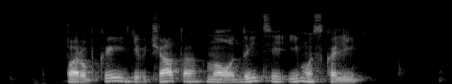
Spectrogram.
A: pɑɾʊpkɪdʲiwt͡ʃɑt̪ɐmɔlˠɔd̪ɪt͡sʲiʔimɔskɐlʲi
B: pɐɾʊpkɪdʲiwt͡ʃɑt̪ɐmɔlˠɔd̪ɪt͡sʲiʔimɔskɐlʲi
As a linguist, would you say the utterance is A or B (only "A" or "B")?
B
